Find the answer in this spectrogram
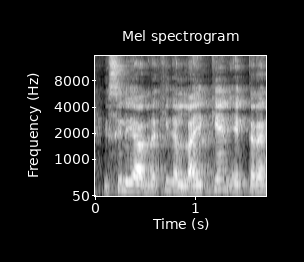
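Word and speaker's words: lichen: निर्माण होता है ठीक है 22 वां प्रश्न लाइकेन क्या है ठीक है लाइकेन क्या होता है लाइकेन का spelling L आई सी एच ई एन होता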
